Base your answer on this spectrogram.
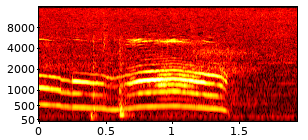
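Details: Indoor black and white kitty answering its owner with a drawn-out, wavering meow lasting over a second, dipping then rising slightly before dropping off, with faint soft bumps underneath.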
